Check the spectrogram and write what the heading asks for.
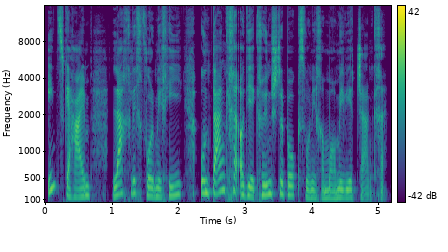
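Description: A woman with a Swiss accent, reading a children's story in the first person with a lively, childlike manner. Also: low-pitched, moderate pace. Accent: Swiss German. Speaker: audiobook reader.

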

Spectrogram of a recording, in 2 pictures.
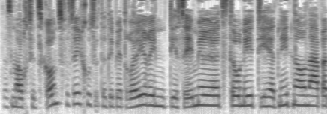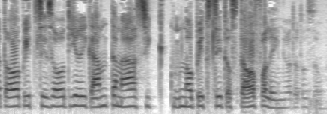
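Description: A woman with a Swiss German accent, a radio reporter reading scripted narration and asking interview questions in a measured way. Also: mid-range voice, level tone, darkish tone, no room sound.

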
